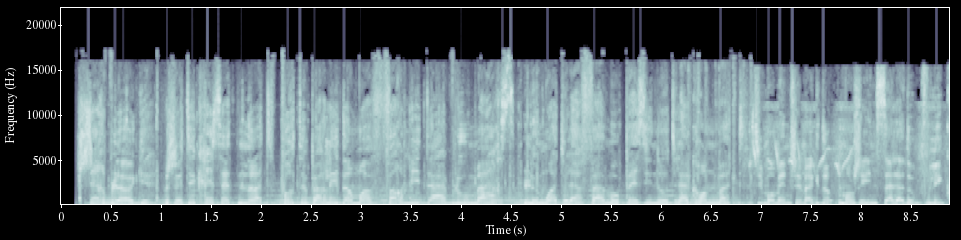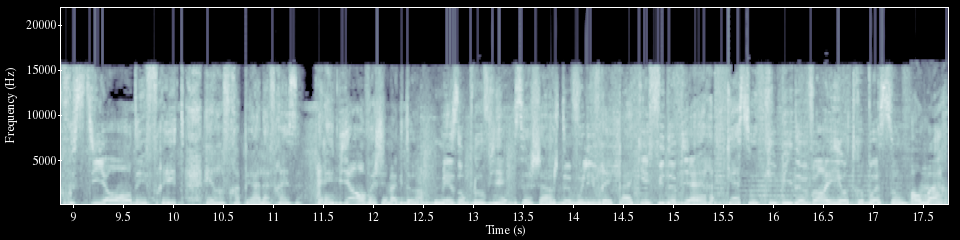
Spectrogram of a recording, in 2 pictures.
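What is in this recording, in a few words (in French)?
French, female, commercial; voice demos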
